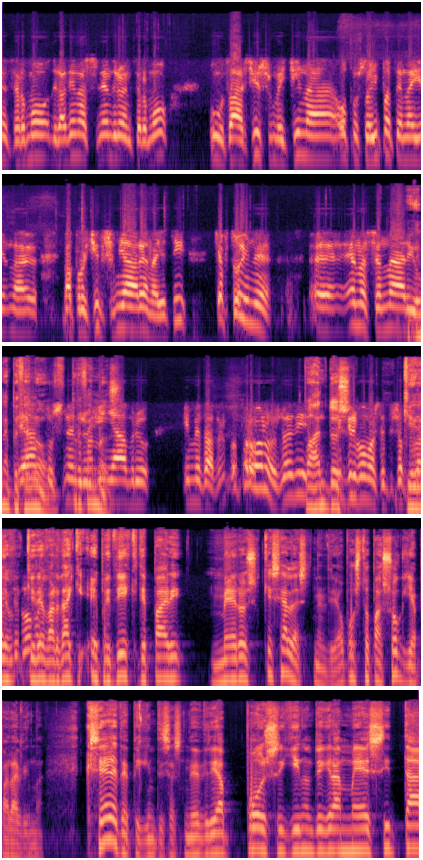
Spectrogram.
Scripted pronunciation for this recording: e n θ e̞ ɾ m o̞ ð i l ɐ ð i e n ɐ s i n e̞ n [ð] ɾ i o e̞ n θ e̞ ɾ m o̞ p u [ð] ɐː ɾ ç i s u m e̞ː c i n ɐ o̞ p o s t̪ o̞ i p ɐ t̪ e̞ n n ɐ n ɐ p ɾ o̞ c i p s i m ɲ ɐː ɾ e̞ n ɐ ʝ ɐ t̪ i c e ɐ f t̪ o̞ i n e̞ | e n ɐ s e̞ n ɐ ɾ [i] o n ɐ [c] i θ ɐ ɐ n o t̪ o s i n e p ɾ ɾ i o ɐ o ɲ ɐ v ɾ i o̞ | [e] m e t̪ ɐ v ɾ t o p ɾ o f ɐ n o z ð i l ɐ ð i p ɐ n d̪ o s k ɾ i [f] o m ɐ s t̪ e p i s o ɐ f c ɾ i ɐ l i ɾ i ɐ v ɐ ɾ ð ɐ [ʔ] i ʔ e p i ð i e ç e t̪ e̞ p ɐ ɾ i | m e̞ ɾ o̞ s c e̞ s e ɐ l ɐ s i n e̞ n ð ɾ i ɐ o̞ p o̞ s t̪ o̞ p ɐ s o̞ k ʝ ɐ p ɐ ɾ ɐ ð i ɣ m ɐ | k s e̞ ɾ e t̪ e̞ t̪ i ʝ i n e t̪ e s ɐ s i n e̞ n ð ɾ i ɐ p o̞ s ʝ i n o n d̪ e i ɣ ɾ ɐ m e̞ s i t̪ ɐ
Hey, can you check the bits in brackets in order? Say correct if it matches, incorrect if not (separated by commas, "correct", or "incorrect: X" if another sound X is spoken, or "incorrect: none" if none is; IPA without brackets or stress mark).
correct, incorrect: θ, correct, incorrect: p, incorrect: i, incorrect: v, incorrect: c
